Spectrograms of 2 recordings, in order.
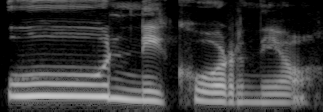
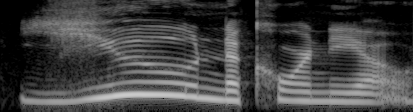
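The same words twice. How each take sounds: First: Slow "unicornio" starting on a pure oo, no y; "unicornio" said the right Spanish way, oo-nicornio. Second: Slow "unicornio" starting with an English you sound; "unicornio" said the wrong English way, as you-nicornio; anglicized unicornio. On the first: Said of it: "But we don't wanna say unicornio". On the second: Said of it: "it's hard not to say". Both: Shown as a demonstration.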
